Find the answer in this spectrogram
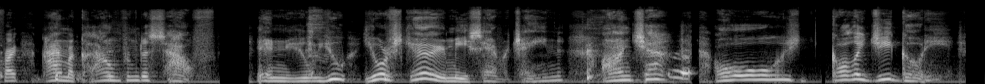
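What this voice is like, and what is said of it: Put-on southern clown voice. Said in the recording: “southern accent ... his clown voice ... Odd Bob from the south”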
